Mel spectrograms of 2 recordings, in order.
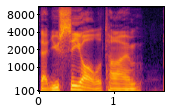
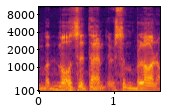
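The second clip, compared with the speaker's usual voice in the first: put-on Russian accent, quieter; 6 dB quieter than usual. Playing a character after being asked to show the accent: russian accent. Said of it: "Neil does a great, uh, Russian accent".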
